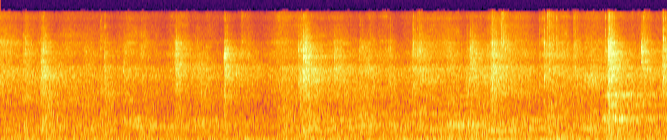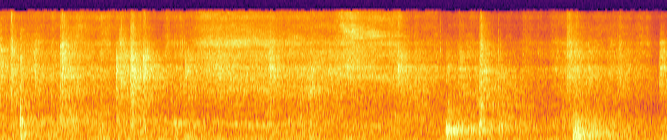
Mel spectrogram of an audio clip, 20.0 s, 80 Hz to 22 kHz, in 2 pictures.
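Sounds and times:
players' voices: 0:00.0 - 0:20.0
stick and puck clacks: 0:00.1 - 0:15.0, 0:15.8 - 0:20.0.

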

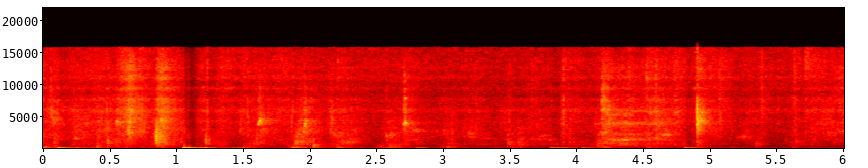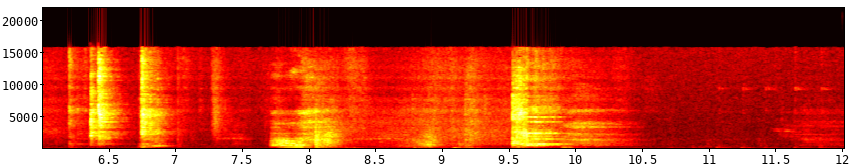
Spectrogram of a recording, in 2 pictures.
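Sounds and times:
metal tin clinking and knocking: 0:06.2 - 0:07.0.

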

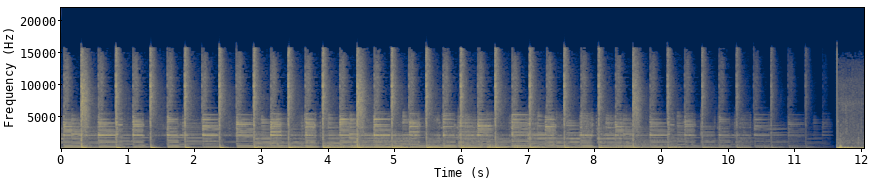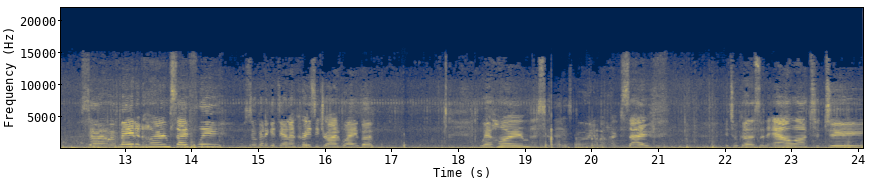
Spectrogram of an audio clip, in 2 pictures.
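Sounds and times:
strummed guitar music: 0:00.0 - 0:11.5
car cabin road rumble: 0:11.6 - 0:24.0.

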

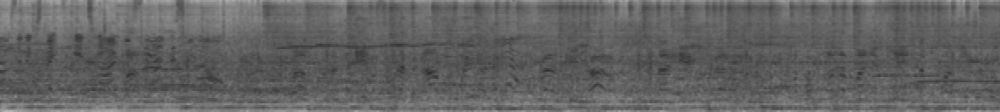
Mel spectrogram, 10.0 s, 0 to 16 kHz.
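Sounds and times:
crowd hubbub: 0:00.0 - 0:10.0
music over loudspeakers: 0:00.0 - 0:10.0
man talking: 0:02.8 - 0:10.0.

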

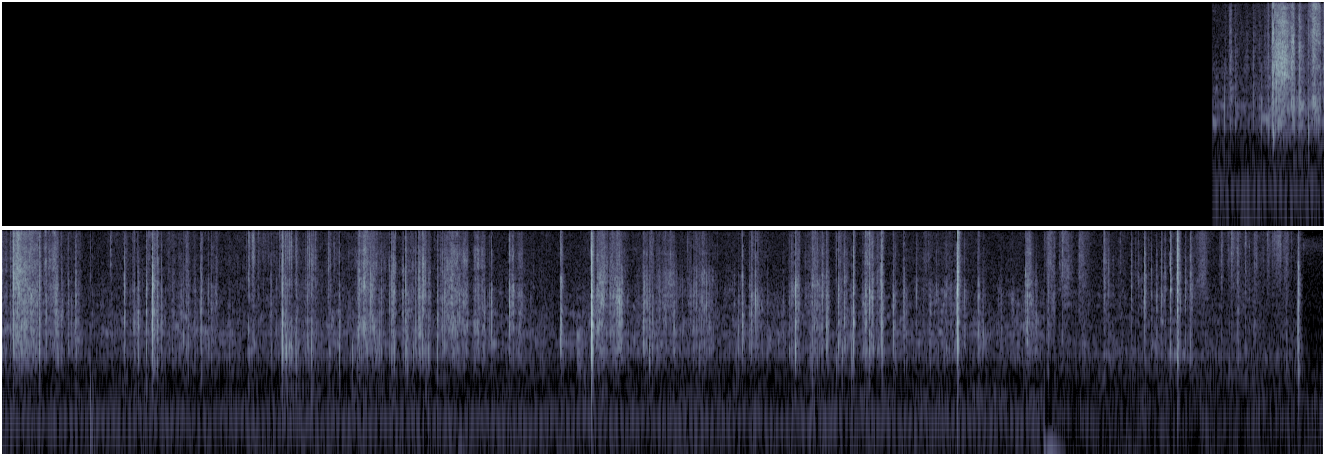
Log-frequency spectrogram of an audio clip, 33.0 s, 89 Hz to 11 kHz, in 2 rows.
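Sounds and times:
plastic cup clicking and crinkling: 0:15.2 - 0:32.8
steady low hum: 0:15.2 - 0:33.0.

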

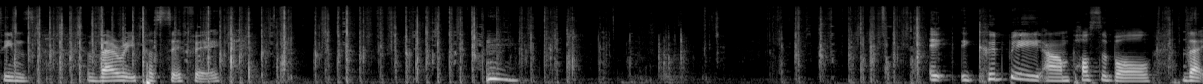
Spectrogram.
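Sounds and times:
cards being shuffled: 0:00.0 - 0:09.3.

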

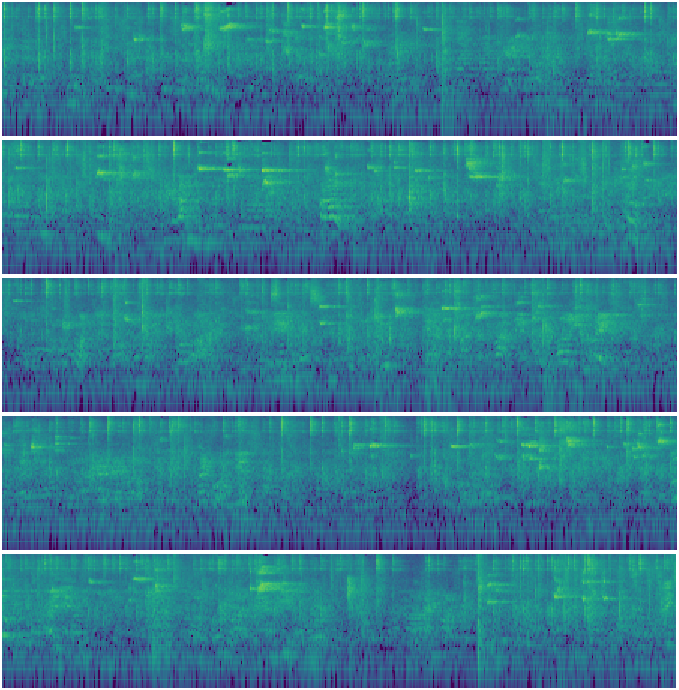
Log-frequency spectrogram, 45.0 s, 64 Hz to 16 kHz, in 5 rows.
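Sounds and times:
table tennis ball hitting paddles: 0:00.0 - 0:24.4, 0:26.4 - 0:44.9
voices talking in a hall: 0:00.0 - 0:44.9.

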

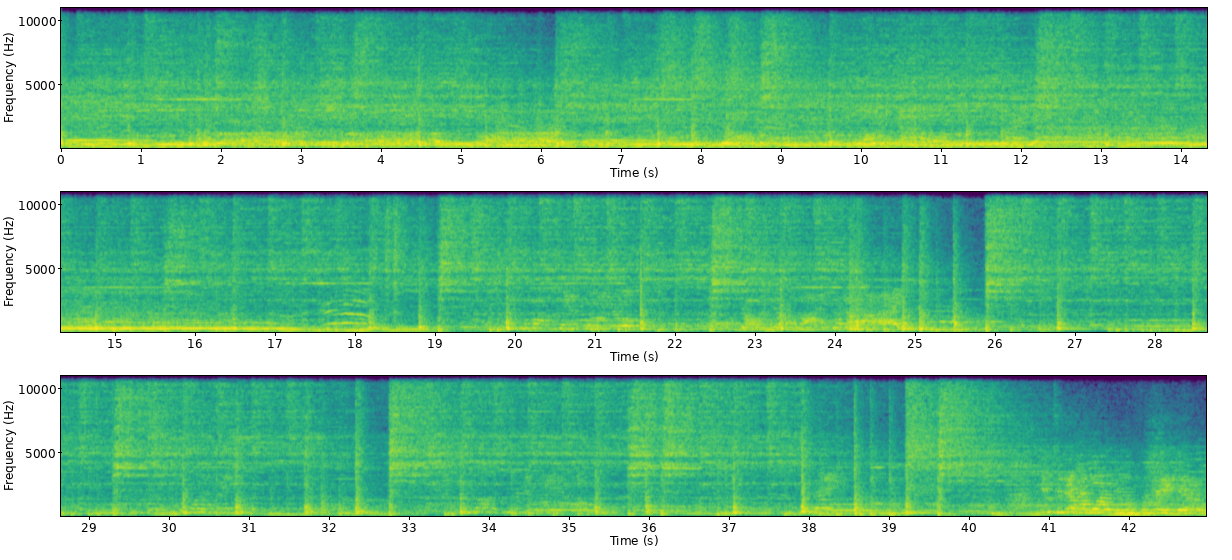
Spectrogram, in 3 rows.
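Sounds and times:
drum kit: 0:00.0 - 0:41.6
electric guitar: 0:00.0 - 0:42.9
heavy metal band playing live: 0:00.0 - 0:42.9.

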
